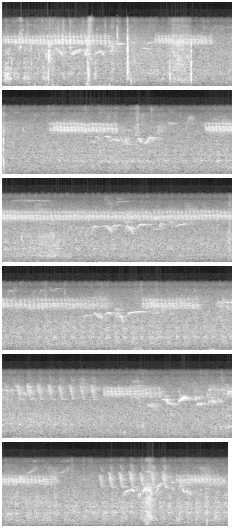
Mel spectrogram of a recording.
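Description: Birds calling outdoors: a high buzzing trill that starts and stops in stretches of a few seconds, with short chirps between and, twice, a rapid pulsing call.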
